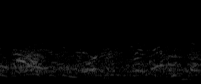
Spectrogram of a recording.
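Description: Faint chatter of a crowd, several voices talking at once with no single clear speaker.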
